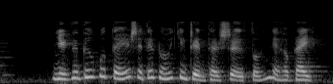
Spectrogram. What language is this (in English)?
Vietnamese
